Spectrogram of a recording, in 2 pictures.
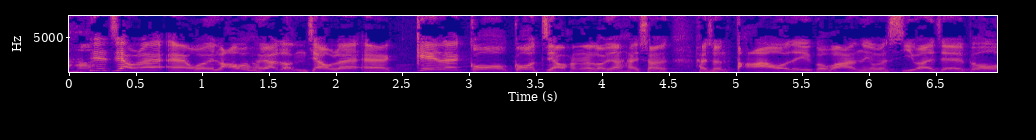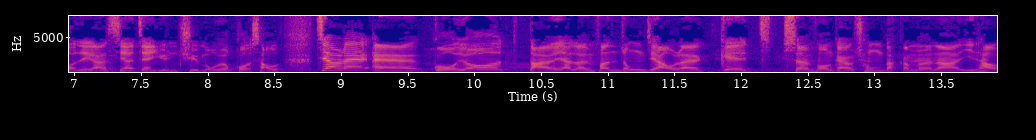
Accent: Shenzhen, Guangdong, China; 我係深圳人，深圳。

